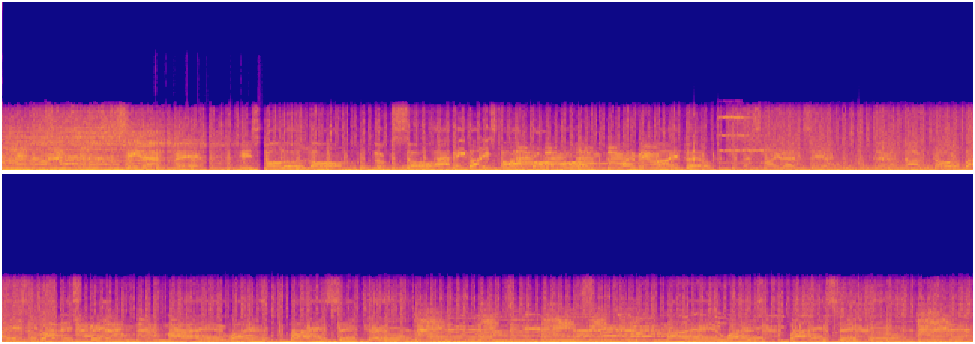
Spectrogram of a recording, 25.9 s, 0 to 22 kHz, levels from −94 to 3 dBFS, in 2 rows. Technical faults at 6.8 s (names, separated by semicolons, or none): none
